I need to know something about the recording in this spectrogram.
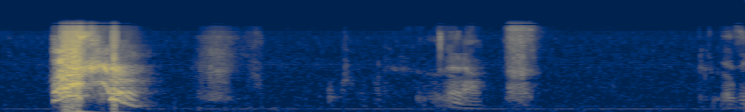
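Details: Adult man sneezing while talking: one loud, forceful sneeze, then quieter breaths and small vocal sounds in a quiet room.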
